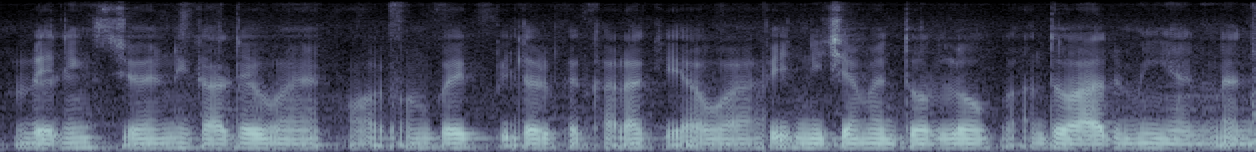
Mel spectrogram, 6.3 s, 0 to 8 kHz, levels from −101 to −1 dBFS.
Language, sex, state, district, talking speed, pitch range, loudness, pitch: Hindi, male, Bihar, Lakhisarai, 240 wpm, 85-90 Hz, -32 LUFS, 90 Hz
